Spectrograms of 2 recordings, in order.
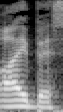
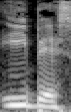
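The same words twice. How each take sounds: First: It is said with a British accent. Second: It is said with a French accent.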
